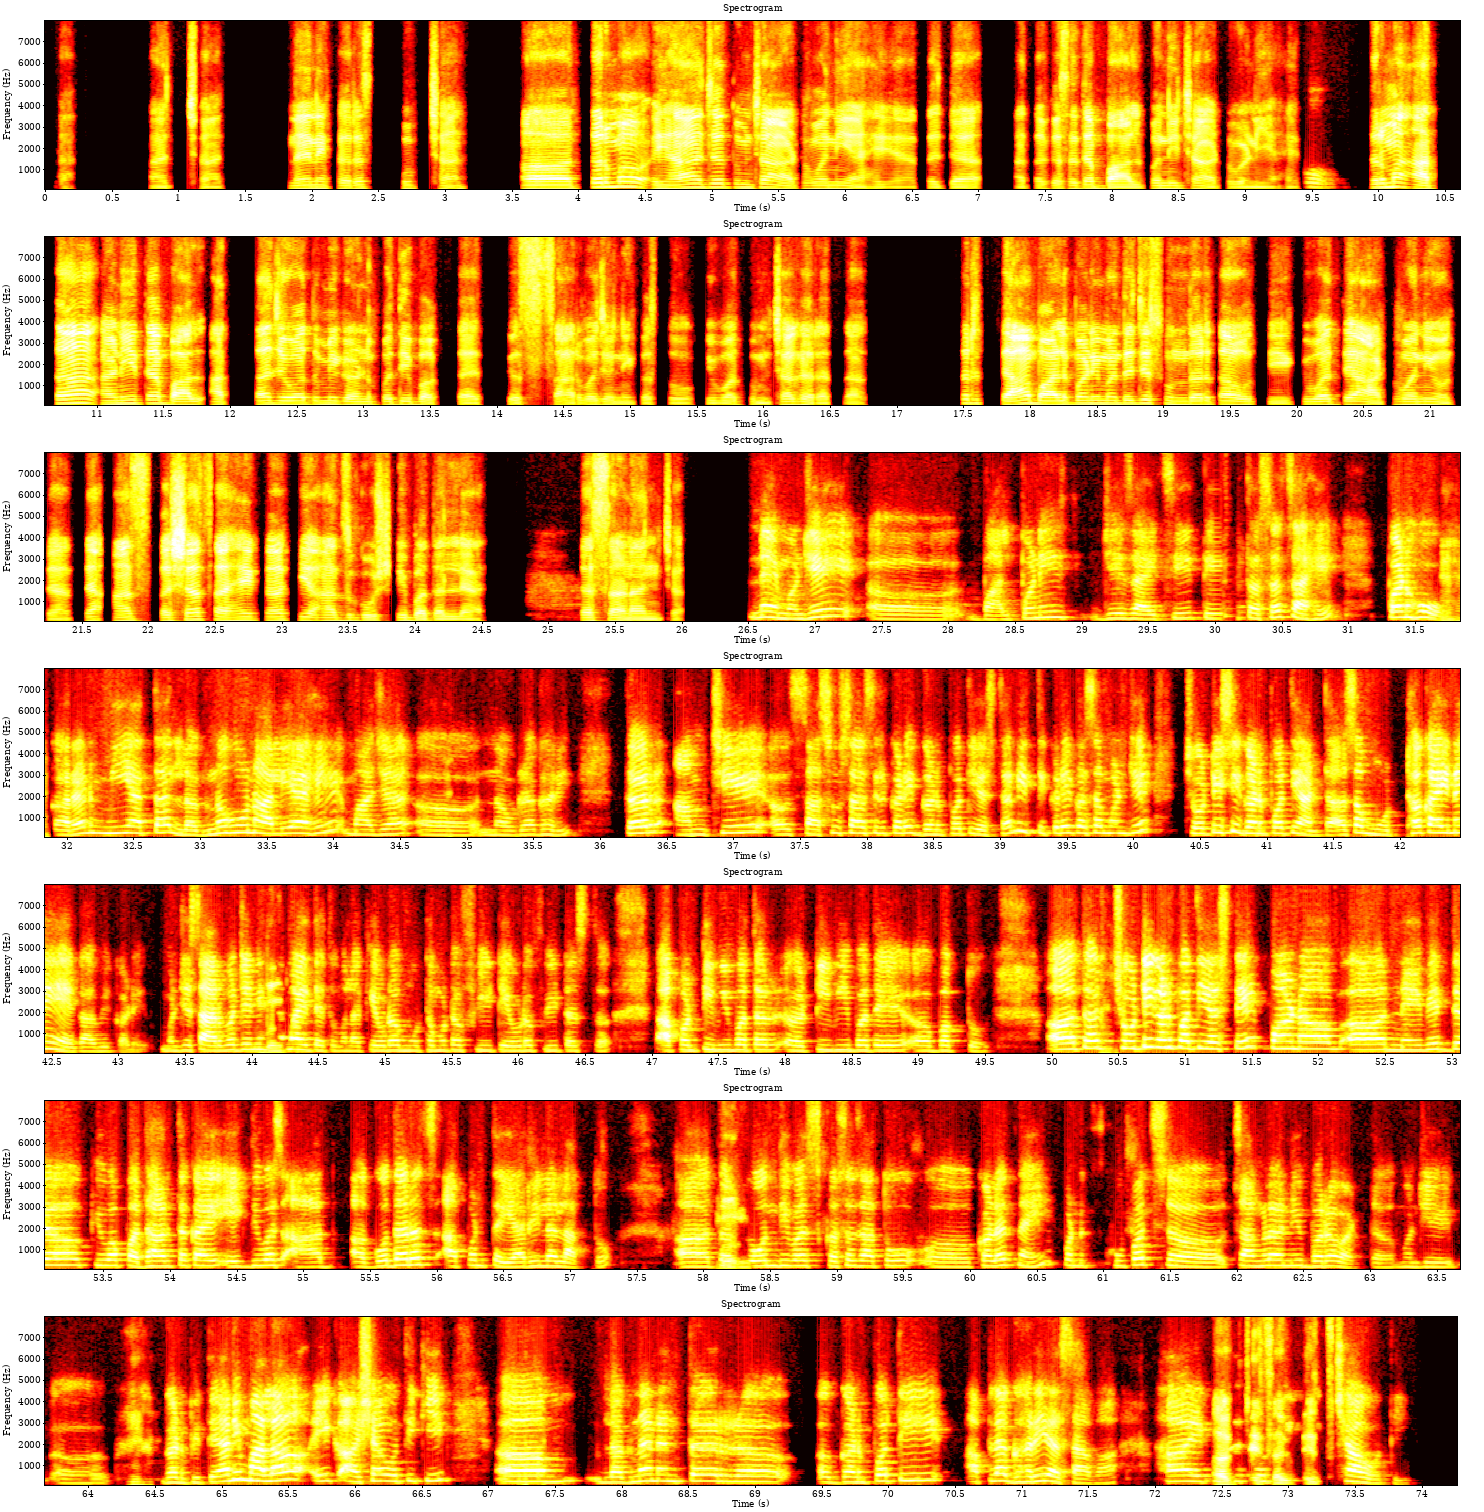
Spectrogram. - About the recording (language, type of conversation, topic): Marathi, podcast, बालपणीचा एखादा सण साजरा करताना तुम्हाला सर्वात जास्त कोणती आठवण आठवते?
- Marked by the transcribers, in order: other background noise; other noise; tapping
